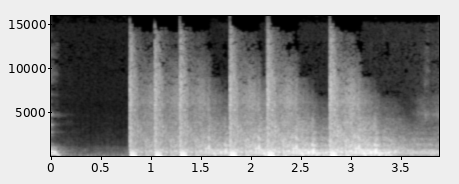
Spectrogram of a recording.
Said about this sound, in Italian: 1, 2, 3, 4, 5, 6 colpi, uno dietro all'altro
